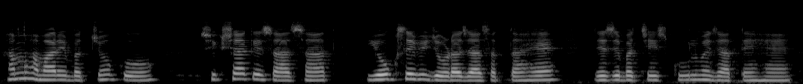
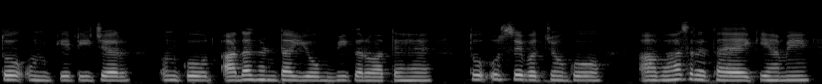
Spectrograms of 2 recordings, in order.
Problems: background sounds at intervals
